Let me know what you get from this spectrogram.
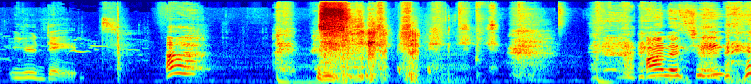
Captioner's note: all laughing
